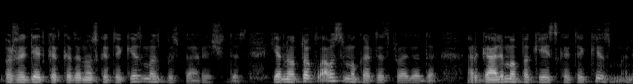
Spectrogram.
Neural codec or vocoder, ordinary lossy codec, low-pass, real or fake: none; Opus, 64 kbps; 7.2 kHz; real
